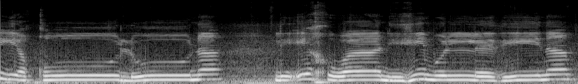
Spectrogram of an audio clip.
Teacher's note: یقولون، یہ بھی واو مدہ ہے، یہ بھی واو مدہ ہے، تو ان دونوں کو کھینچ کے پڑھیں گے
